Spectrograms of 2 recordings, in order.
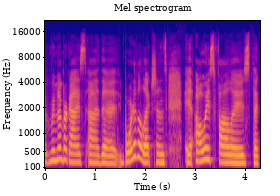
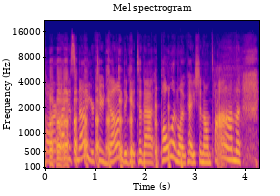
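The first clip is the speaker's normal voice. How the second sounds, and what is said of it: Exaggerated put-on Southern accent. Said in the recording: “And especially with that accent ... my Southern accent, when I kick it up”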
